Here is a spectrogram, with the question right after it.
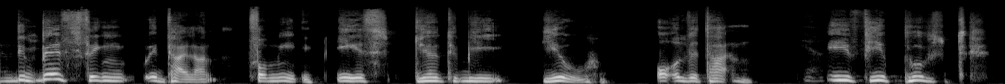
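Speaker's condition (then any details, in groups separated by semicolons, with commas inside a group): Cerebral palsy; cramp free after 5 days in Thailand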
